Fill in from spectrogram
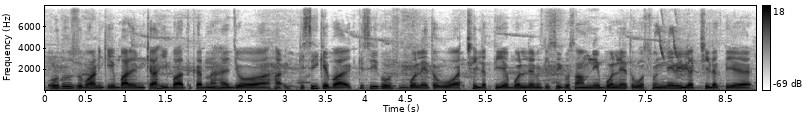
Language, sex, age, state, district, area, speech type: Urdu, male, 18-30, Bihar, Saharsa, rural, spontaneous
